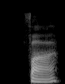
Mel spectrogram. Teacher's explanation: In some parts of central Thailand, the kw or gw sound magically transforms into an f sound. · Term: kw becomes f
